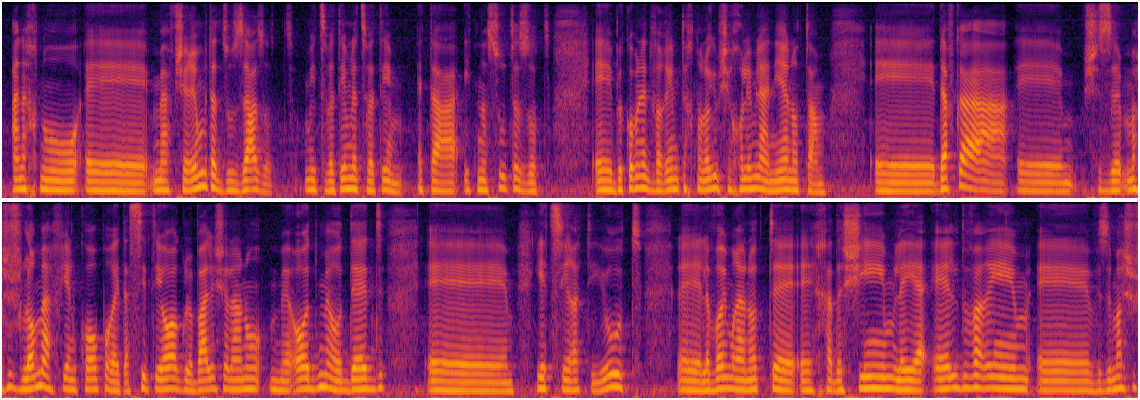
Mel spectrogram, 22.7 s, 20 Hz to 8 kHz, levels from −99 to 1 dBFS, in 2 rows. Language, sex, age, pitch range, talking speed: Hebrew, female, 30-49, 140-160 Hz, 120 wpm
